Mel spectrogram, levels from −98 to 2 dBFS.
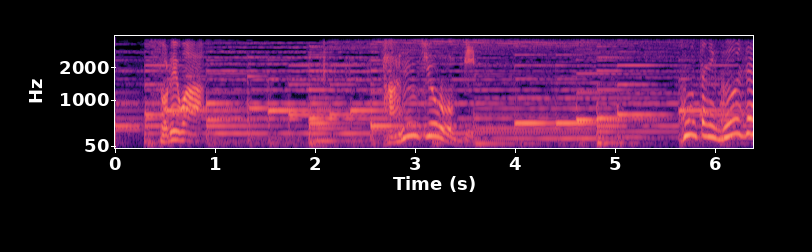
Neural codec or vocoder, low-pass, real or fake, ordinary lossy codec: none; 3.6 kHz; real; none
